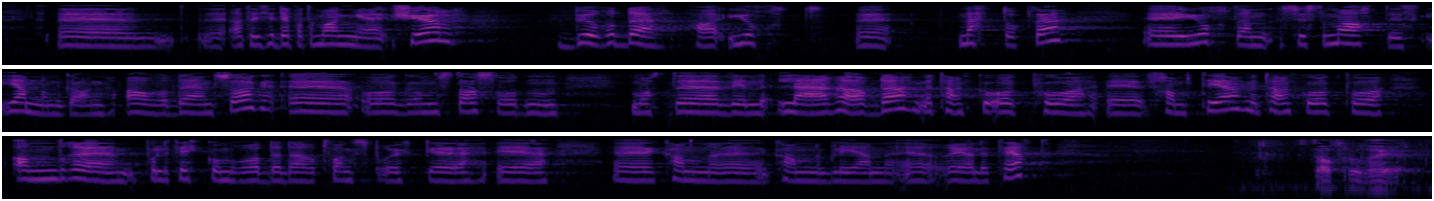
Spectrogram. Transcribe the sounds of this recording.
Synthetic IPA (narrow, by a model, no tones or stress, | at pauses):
ɑt̪ɪçːəd̪ɛpɑʁt̪əmɑŋːəʃøːl | bʉɾd̪əhɑːjʊʁt̪ | nɛt̪ːɔpd̪ɛ | jʊʁt̪ɛnsʏst̪əmɑːt̪ɪskjɛnːɔmɡɑŋːɑʋʋɑd̪ɛɛnsoːɡ | oːɡɔmst̪ɑːt̪sʁoːd̪n̩ | ppʰɔɪnmoːt̪əʋɪlːæːɾəɑʋd̪ɛmɛt̪ʰɑŋkəoːɡpʰɔfɾɑmt̪ʰiːɑmɛt̪ʰɑŋkəoːɡpʰɔ | ʔɑnd̪ʁəpʰʊlɪt̪ʰɪkːɔmʁoːd̪əd̪æʁt̪ʰʋɑŋsbɾʉːkəɛ | kʰɑnkʰɑnbliːɛnɾɛɑlɪt̪ʰeːt̪ | st̪ɑ̰ːt̪sɾoːd̪hœʏə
